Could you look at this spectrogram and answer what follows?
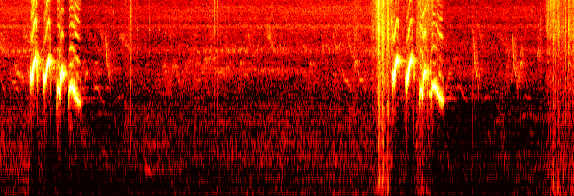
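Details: Female Red-whiskered bulbul singing: a quick phrase of four bright, rolling whistled notes, falling slightly at the end, given twice about three seconds apart. Sharp clicks and wing-flutter sounds surround the second phrase, with quiet background between.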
